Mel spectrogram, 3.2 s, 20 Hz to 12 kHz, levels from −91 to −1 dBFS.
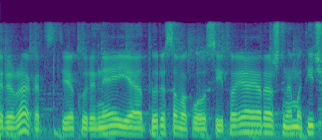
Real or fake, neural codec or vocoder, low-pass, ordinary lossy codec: real; none; 7.2 kHz; MP3, 64 kbps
